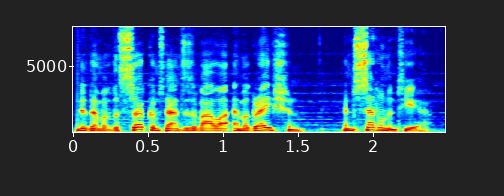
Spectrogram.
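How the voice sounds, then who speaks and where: A man's voice: mid-range voice, expressive, rapid-fire. A man giving a solemn, formal, impassioned dramatic reading of a historical document, like an orator. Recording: music behind the voice. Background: music.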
